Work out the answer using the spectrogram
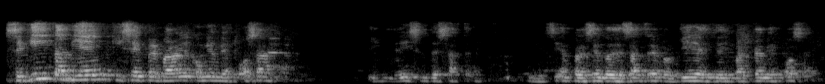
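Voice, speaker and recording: A male pastor from Venezuela giving a sermon testimony, telling his story with sudden loud outbursts and hushed asides. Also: fairly high pitch, level tone, brisk, slight background noise. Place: church hall. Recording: distant echoey church room, dull sound.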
